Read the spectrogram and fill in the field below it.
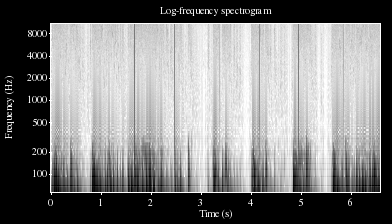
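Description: Strong, deep heartbeats at roughly 76 a minute after exercise, with some uneven gaps and handling noise; ordinary heart sounds.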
